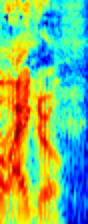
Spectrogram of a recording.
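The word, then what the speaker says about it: Ay Girl: Oh, I Girl. – So I'll tell you the title. It's spelled A Girl, but it's I Girl because it's A Y, but it's pronounced I Y E, right?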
